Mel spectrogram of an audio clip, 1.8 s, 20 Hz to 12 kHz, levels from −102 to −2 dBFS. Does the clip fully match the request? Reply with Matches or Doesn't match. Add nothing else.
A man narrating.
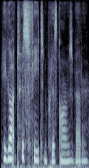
Doesn't match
